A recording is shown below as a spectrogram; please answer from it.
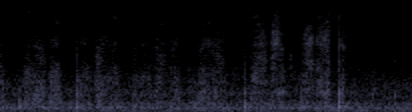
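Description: Chalk faintly scratching and tapping on a chalkboard as a word is handwritten, in a series of short strokes.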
